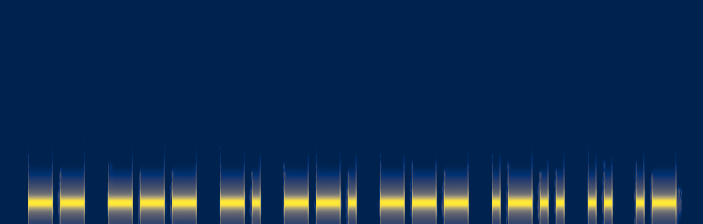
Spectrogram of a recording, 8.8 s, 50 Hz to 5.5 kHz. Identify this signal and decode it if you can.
Morse code, heard as a keyed tone, about 12 wpm, 600 Hz. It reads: MONGOLIA
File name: CW / Practice / NationalCapitals12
